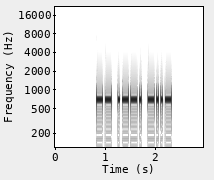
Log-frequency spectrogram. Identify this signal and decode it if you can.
Morse code, heard as a keyed tone, about 28 wpm, 700 Hz. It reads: MPX
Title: USA Call Sign Postfixes - 3 Letters 28wpm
